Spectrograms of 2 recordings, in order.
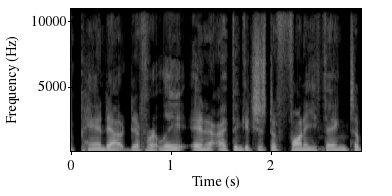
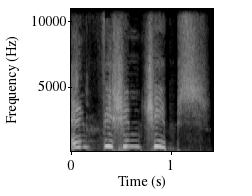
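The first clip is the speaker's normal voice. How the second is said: high, slow mock British lady accent; a silly falsetto British lady accent; crazy British lady accent; slower than usual. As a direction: ham up a British lady's accent, pitched way up and drawn out. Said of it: "my crazy British lady accent".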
